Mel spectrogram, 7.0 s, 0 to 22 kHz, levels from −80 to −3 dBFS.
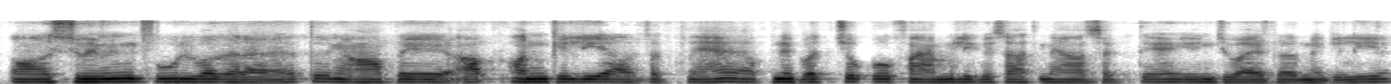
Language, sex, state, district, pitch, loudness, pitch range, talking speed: Hindi, male, Rajasthan, Jaipur, 125 Hz, -15 LUFS, 120-130 Hz, 240 wpm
